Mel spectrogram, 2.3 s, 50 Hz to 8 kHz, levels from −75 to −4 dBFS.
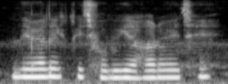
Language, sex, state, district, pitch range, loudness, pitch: Bengali, female, West Bengal, Alipurduar, 210-235 Hz, -13 LUFS, 230 Hz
